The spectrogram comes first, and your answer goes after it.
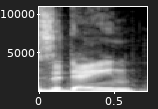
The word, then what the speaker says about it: Zidane: and valleys I think Zidane or zidan however you want to pronounce it is one of the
